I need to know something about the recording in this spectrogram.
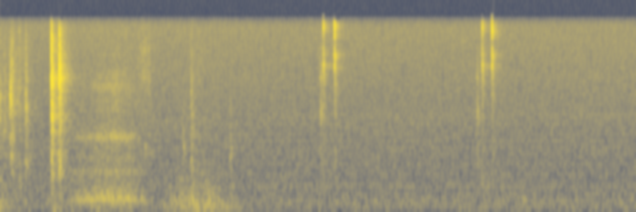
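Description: Faint computer keyboard keystrokes and mouse clicks: a few quick key presses right at the start, then two paired clicks, one about three seconds in and one near five seconds.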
